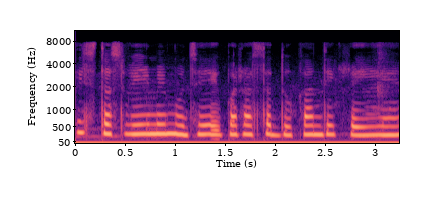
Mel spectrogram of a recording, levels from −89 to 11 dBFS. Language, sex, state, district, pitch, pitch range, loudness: Hindi, female, Arunachal Pradesh, Papum Pare, 270 Hz, 255-280 Hz, -12 LUFS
